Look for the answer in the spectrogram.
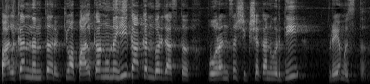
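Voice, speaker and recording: Bright, high-voiced male lecturer. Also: moderate pace. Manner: animated, rhetorical questions to the audience. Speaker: motivational speaker addressing parents and teachers. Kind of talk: public lecture. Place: auditorium.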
